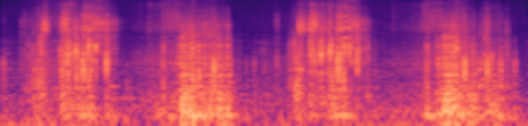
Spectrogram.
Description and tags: One of a selection of recordings of a squeaky door.
creaking, door, halloween, hinges, squeek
